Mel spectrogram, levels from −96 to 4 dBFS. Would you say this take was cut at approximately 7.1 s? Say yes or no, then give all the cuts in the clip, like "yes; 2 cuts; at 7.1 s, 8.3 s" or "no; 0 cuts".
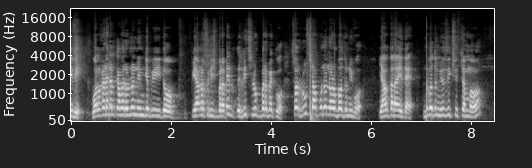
yes; 3 cuts; at 0.8 s, 3.1 s, 7.1 s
